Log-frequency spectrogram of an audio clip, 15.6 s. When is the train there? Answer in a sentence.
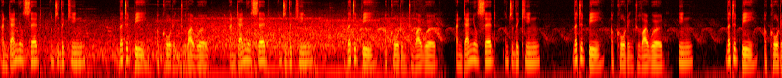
You can hear the train from 0.0 to 8.3 s.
